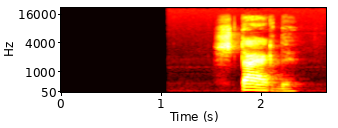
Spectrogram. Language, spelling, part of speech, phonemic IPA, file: Dutch, staarde, verb, /ˈstardə/, Nl-staarde.ogg
- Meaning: inflection of staren: 1. singular past indicative 2. singular past subjunctive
